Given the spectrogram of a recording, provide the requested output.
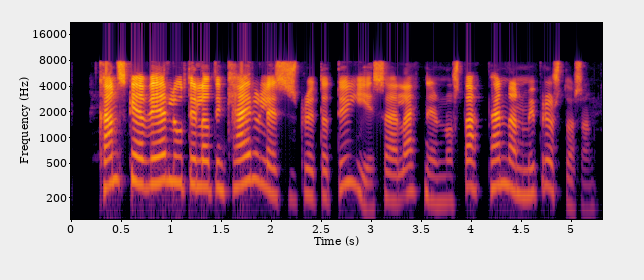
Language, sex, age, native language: Icelandic, female, 40-49, Icelandic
